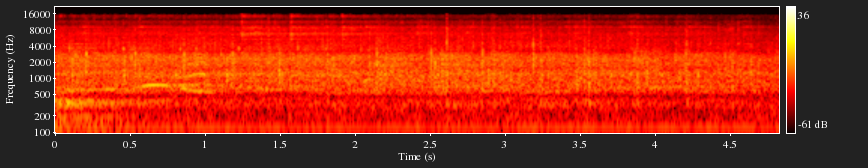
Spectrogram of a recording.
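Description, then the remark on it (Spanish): An audience claps together in sustained, dense applause that holds steady and fairly loud for the whole stretch, a continuous crackling wash with a low hum beneath it. “Dale el aplauso”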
